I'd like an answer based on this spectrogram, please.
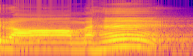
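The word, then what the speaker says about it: रामः: अगर इसी शब्द के अंत में अगर हम ये विसर्ग लगा दें तो फिर इसका उच्चारण हम थोड़ा विशेष तरीके से करेंगे, राम हैं। क्या बोलेंगे? राम हैं।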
